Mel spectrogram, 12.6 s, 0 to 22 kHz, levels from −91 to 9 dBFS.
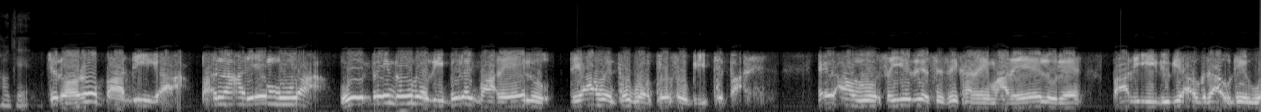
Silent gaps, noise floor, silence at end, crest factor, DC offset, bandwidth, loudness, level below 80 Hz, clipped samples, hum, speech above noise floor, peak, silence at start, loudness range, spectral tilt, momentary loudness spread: none; -53 dBFS; 0 s; 12 dB; under 0.1%; 4.4 kHz; -17 LUFS; -60 dBFS; under 0.1%; none; 36 dB; -6 dBFS; 0 s; 3 LU; -7 dB/octave; 7 LU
